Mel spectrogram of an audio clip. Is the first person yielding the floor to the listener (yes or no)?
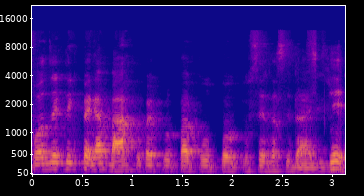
yes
